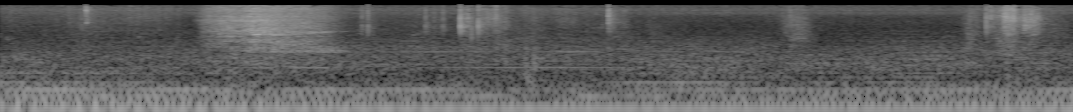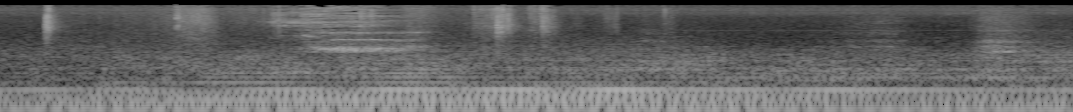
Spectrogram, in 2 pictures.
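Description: A man's sharp breaths, a few short puffs with the clearest about a second in and near seven seconds, as he works through sit-ups, over a steady low hum that swells for a few seconds before the end.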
